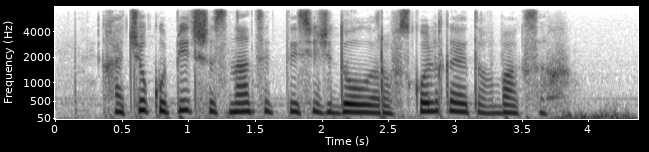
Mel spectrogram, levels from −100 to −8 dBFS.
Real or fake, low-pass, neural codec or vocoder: real; 7.2 kHz; none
